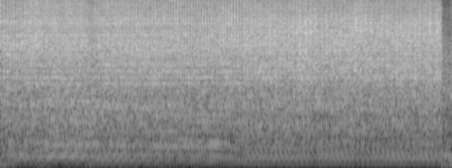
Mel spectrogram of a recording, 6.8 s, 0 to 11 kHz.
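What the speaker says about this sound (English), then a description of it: "I'm going to let that engine work its way out of fuel" A John Deere 9570RT tractor's diesel engine runs at a steady loud idle with a rough, knocking rumble, close and continuous throughout, with no talk over it.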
